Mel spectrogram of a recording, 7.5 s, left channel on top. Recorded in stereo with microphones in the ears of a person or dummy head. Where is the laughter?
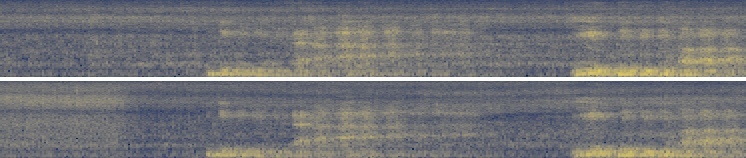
40° right (ahead or behind), 1.1 m; by 7.4 s 70° left (ahead or behind), 2.5 m.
